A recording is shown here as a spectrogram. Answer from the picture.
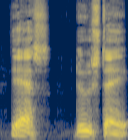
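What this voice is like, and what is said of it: Tremulous, shaky voice. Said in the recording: “in a tremulous voice.”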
